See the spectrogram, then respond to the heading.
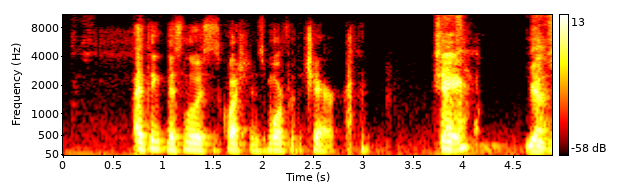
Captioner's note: laugh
